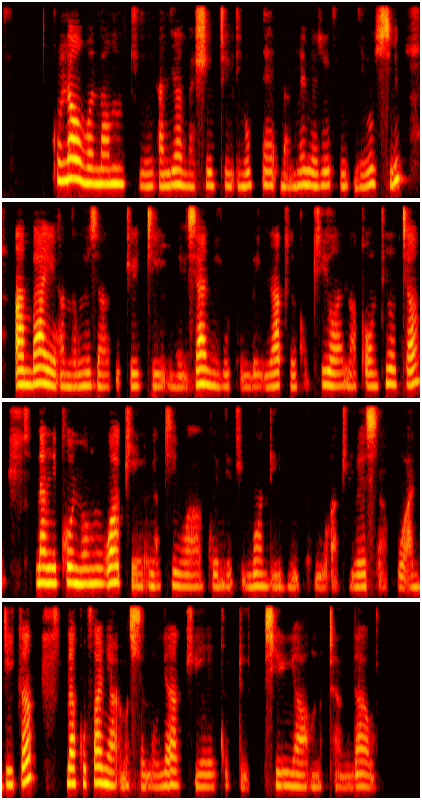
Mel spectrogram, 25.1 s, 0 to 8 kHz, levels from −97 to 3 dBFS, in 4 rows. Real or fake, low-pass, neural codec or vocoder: fake; 7.2 kHz; codec, 16 kHz, 0.5 kbps, FunCodec, trained on Chinese and English, 25 frames a second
